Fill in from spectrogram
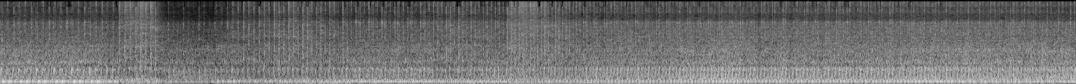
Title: Deutz d4005 start after rebuilding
